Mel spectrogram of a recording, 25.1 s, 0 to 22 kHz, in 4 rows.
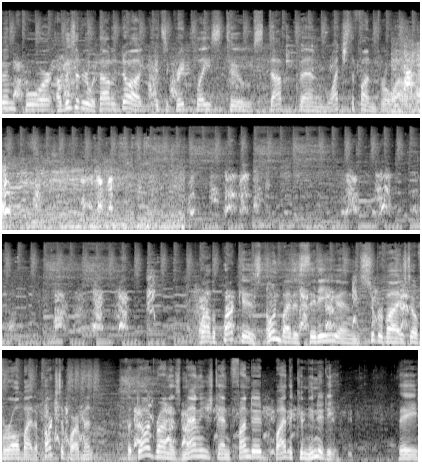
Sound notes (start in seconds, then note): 14.9 dogs bark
